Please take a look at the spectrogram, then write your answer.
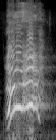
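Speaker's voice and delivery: high, loud mock shriek; mock scream. Lecturer acts hearing your own recording, loud mock scream. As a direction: let out a short hammed-up shriek.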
